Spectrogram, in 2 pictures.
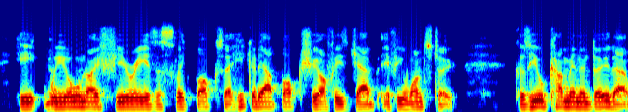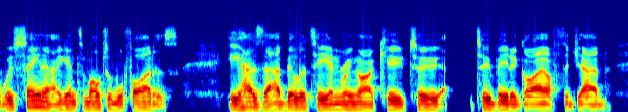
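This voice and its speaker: At a fairly quick pace, a man with an Australian accent speaks at a medium pitch and fairly even intonation. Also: very even loudness. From South Australia, Adelaide. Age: 20s. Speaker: amateur boxer. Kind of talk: casual chat.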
